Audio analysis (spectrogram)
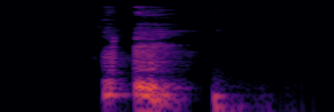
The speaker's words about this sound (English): Yeah, I didn't edit it out. You can hear me cough a little.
